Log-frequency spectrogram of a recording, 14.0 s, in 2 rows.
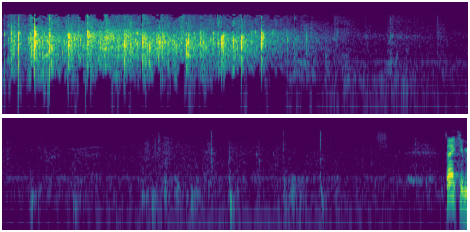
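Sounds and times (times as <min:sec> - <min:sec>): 
Community Baptist Church congregation clapping to welcome a guest reverend: 0:00.0 - 0:06.3
speech: 0:13.7 - 0:13.9.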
